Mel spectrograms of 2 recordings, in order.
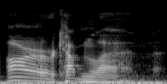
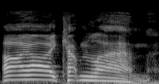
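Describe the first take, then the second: First: Slow, drawn-out pirate Arr; hammed-up pirate voice; pirate growl. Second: Rousing pirate crew cry; hearty crew shout. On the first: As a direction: growl it like an old sea dog. Pirate crew member's reply. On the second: Acted. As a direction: answer the captain with gusto. Crew answering the captain.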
